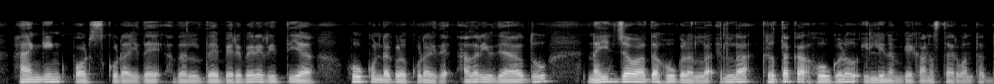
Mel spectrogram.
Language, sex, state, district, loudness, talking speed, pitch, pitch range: Kannada, male, Karnataka, Mysore, -17 LUFS, 140 wpm, 100 Hz, 100-115 Hz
